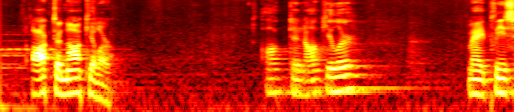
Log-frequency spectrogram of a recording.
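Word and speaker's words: octonocular: and even eyeless spiders the tarantula is an Octan ular spider the atmology is the word consists of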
